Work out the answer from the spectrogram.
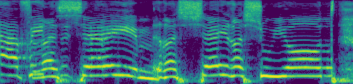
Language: Hebrew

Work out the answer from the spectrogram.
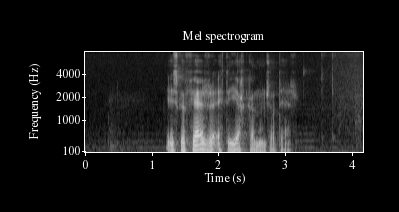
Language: Faroese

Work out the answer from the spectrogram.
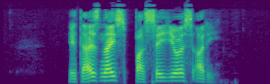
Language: Basque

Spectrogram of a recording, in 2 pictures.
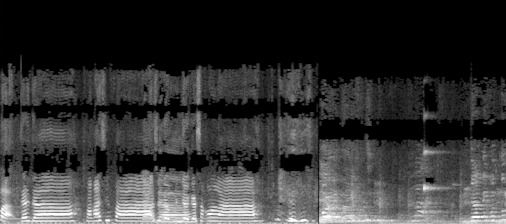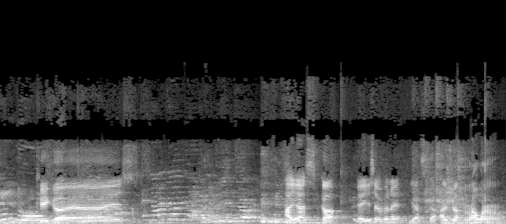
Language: Indonesian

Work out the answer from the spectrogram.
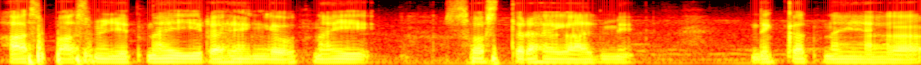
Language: Hindi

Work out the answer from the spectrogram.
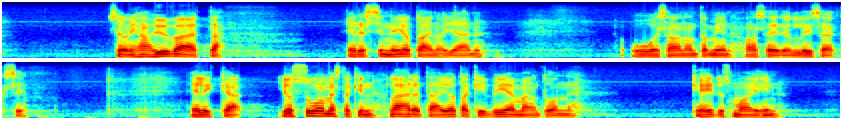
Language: Finnish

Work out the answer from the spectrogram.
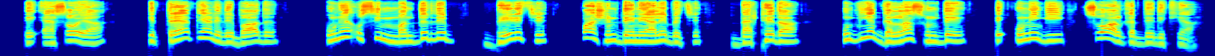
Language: Dogri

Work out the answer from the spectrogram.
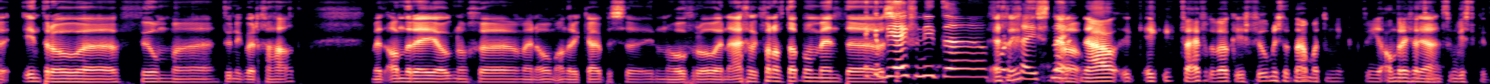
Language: Dutch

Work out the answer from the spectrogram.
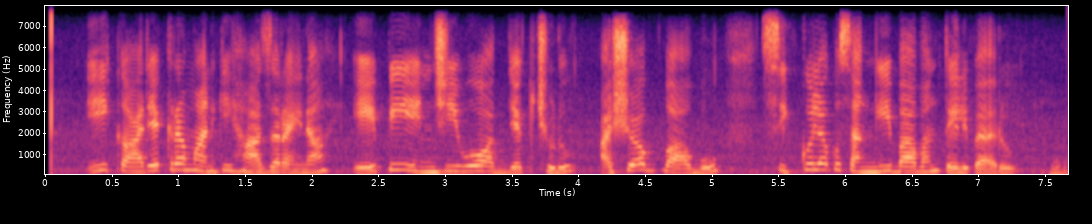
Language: Telugu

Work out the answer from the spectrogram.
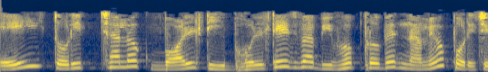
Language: Bangla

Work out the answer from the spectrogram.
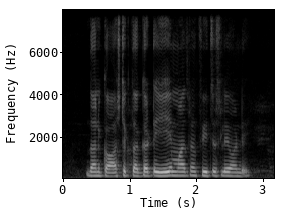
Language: Telugu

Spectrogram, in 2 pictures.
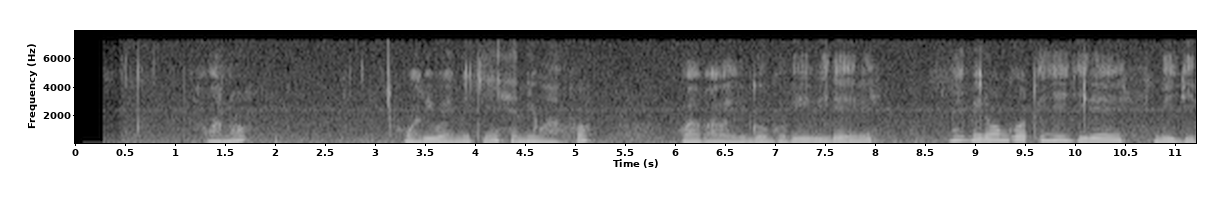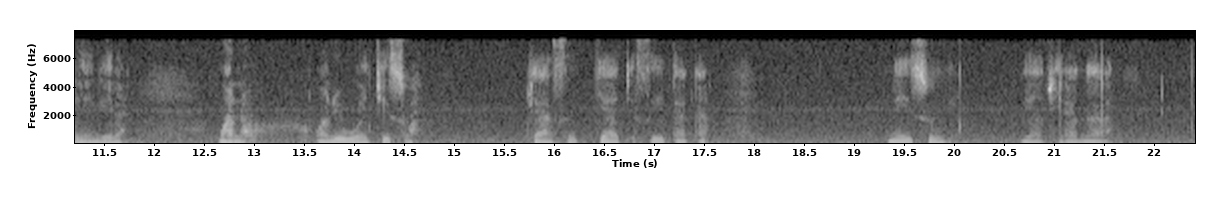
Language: Soga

